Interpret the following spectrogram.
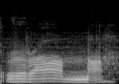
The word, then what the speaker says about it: Ram: in your solar plexus area and the one syllable Sanskrit Mantra is Ram with an R Ram r r breathing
